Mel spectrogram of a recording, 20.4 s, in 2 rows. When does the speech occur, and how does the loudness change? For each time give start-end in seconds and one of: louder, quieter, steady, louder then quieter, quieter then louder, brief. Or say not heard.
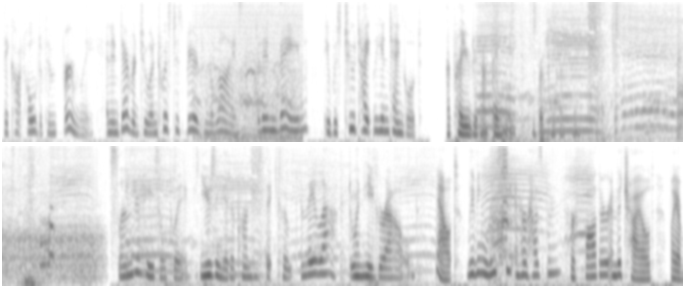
0.0-8.7 louder
11.8-20.4 steady.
